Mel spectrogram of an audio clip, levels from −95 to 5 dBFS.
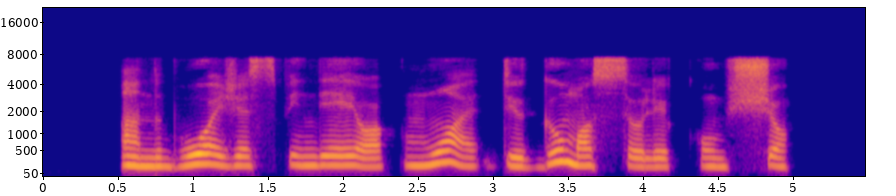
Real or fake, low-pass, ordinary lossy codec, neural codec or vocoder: fake; 7.2 kHz; MP3, 64 kbps; codec, 16 kHz, 0.8 kbps, ZipCodec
